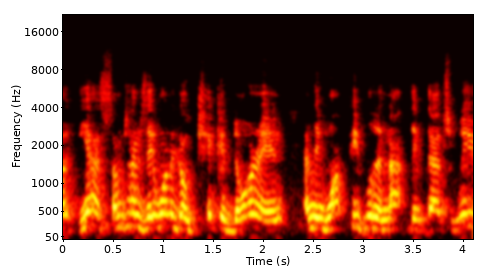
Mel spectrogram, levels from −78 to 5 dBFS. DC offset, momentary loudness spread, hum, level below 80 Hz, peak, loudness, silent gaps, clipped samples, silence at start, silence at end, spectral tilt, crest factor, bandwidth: under 0.1%; 5 LU; none; -62 dBFS; -4 dBFS; -17 LUFS; none; under 0.1%; 0 s; 0 s; -6.5 dB/octave; 12 dB; 8 kHz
